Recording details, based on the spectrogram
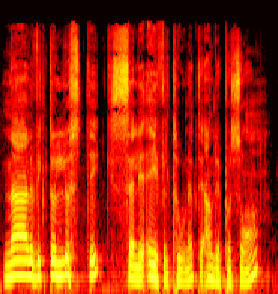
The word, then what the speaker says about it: Victor Lustig: Man skulle kunna säga att Victor Lustig, som man ska uttala det då egentligen, var på piken av sin karriär när han säljer Eiffeltornet.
